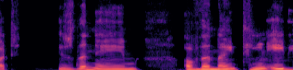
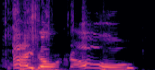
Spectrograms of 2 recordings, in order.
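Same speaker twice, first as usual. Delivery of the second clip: put-on very high, pitched-up child voice. Retelling a scene where his mom asks where he was: Chris voice. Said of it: "You do a really good Chris".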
